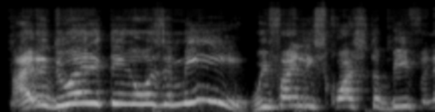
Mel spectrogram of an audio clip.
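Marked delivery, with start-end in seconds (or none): 0.1-1.9 high-pitched protest of innocence; hammed-up "not guilty" plea, pitched way up; mock-defensive denial. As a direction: protest loudly in a high, playful whine. Jokingly denies causing the disappearance.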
